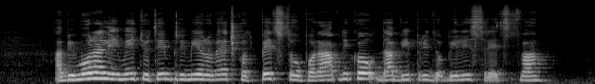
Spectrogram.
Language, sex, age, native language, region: Slovenian, female, 50-59, Slovenian, Zasavska region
